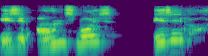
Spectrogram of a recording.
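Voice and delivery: rallying, rousing shout.

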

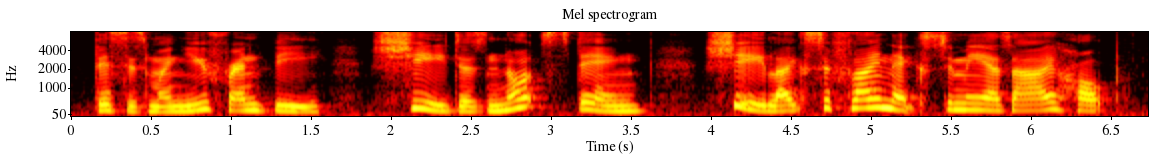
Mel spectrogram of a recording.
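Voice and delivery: ordinary delivery

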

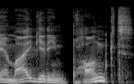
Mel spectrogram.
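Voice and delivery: plain

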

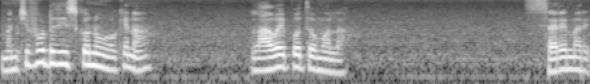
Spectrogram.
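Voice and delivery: sweet soft-spoken murmur. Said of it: "ఈడు ఇంత మెల్లగా మాట్లాడతాడు".

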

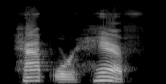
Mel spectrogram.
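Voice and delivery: hap stressed high and slow, as in half.

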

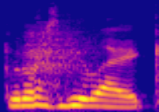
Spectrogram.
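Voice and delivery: plain

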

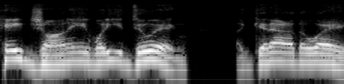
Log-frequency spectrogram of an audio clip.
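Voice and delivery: mock mean, grown-up tone with no baby talk. Retelling how one talks to a kid when being mean: imitating own mean tone. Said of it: "if I'm being mean".

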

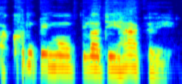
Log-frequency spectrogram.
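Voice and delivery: ordinary talk, nothing marked

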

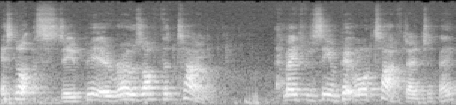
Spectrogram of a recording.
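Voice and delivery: put-on English accent. In a drama, defending the accent after another character calls it stupid, fake English accent. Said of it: "Why do y'all use that English accent?".

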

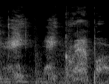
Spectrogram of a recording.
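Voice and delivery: soft, breathy, barely voiced whisper. Retelling whispering to a driving grandfather from the back seat: imitating a whisper. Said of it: "Why are you whispering?".

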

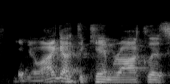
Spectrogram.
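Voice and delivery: usual speaking voice

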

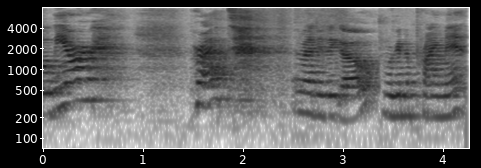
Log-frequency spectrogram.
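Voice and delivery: out of breath, breaking off mid-phrase. After running up and down the stairs for supplies, talking while out of breath. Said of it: "I'm out of breath from running up and down the stairs".

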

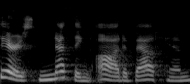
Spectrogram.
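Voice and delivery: ordinary delivery, nothing marked

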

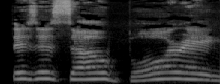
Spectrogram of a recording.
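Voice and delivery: very slow, high, loud, stretched-out exclaiming voice. Reading a doll's complaint after she pushes away from the window, exclaiming. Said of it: "she exclaimed".

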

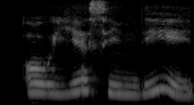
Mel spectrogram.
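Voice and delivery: ordinary delivery, nothing marked

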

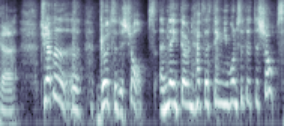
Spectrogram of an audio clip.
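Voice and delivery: very high, bouncy, rattled-off comedian patter. Doing an impression of a stand-up comedian: Michael McIntyre impression. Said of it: "Here's my impression of Michael McIntyre".

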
